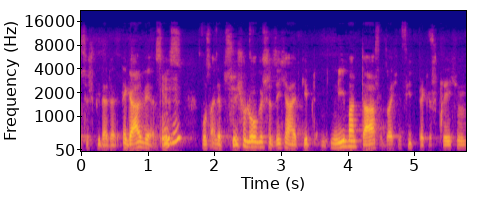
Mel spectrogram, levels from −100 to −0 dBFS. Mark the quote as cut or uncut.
uncut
